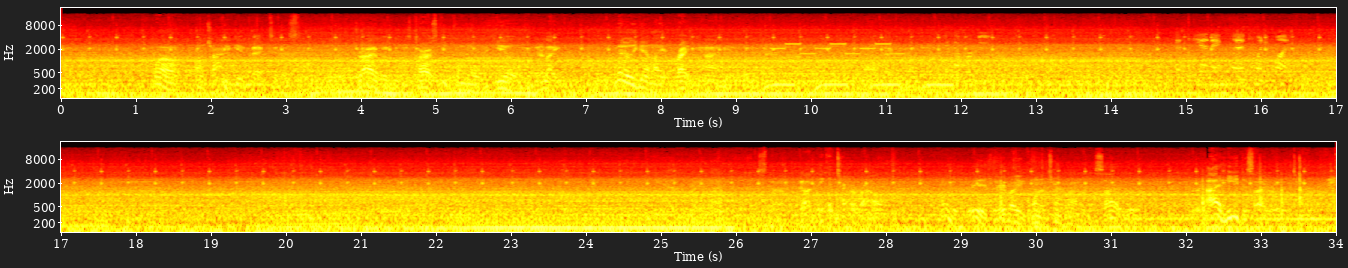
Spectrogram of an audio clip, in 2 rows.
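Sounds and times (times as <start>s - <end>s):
faint fast ticking: 0.0s - 34.0s
road noise: 0.0s - 34.0s
truck diesel engine drone: 0.0s - 34.0s
short beeps: 8.0s - 12.5s.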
